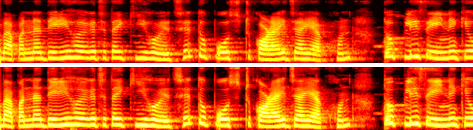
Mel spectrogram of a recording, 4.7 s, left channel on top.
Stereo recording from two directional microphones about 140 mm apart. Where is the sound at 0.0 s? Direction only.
30° right (ahead or behind).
